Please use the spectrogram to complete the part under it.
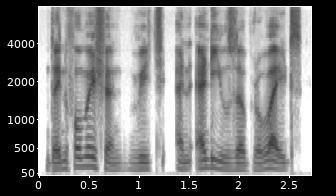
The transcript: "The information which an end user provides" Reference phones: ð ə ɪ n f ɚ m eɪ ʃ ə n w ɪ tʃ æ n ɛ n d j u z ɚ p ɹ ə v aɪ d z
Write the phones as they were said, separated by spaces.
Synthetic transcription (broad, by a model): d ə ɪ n f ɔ m eɪ ʃ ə n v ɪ tʃ æ n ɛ d j u z ɚ p ɹ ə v aɪ d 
